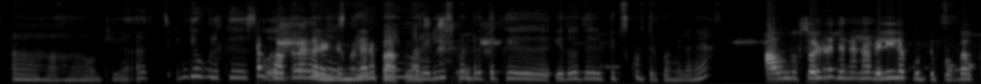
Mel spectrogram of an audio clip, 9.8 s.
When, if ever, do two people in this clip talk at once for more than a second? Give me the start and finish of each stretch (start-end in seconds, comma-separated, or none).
2.8-4.6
